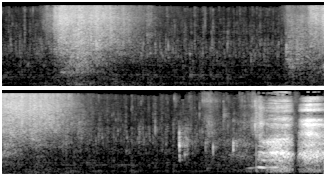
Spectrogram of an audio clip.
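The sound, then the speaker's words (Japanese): Water pours and rinses in two steady, hissing bursts, followed by louder splashing and dribbling at the end, as soap foam is washed off with running water. “ねえ、泡を洗い流していじり合いっこしよう。”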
